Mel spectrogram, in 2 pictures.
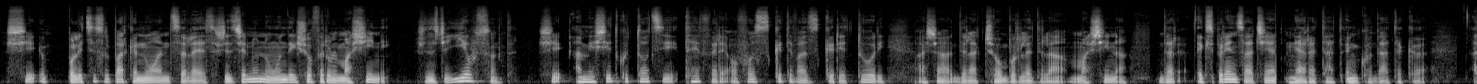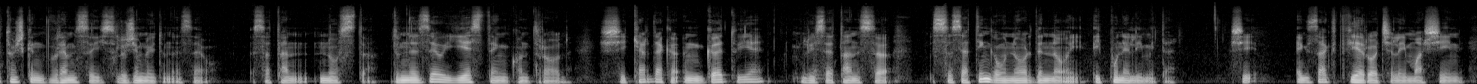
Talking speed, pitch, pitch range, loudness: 160 wpm, 100 Hz, 90-115 Hz, -20 LUFS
